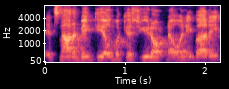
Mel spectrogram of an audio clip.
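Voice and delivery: ordinary delivery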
